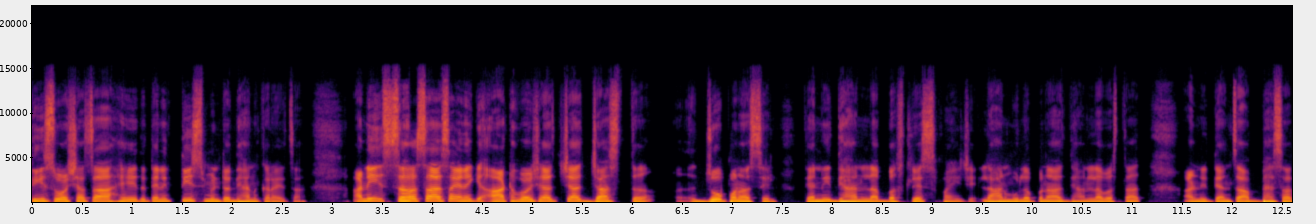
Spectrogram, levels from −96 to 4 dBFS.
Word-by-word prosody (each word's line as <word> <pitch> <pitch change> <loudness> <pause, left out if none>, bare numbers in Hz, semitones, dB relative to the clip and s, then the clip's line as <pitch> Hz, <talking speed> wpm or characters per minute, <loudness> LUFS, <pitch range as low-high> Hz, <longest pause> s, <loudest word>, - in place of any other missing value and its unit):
30 200 -1 +1
वर्षाचा 180 -1 +1
आहे, 175 +2 -1
तर - - -3
त्याने 185 +1 -1 0.2
30 240 -2 0
मिनिटं 175 -4 0
ध्यान 125 -2 +1
करायचा. 105 -4 -8 0.6
आणि 220 +3 +3
सहसा 220 +3 +4
असं 225 +1 +2
आहे 215 - +3
ना, 200 - +2
की - - 0 0.2
8 180 +3 +2
वर्षाच्या 190 +1 +1
जास्त 170 -2 0 0.7
जो 180 +6 +6
पण 180 - +5
असेल, 125 -7 0 0.3
त्यांनी 155 +3 +2
ध्यानला 140 -1 +3
बसलेच 150 +5 -2
पाहिजे. 105 -5 -7
लहान 130 +2 +2
मुलं 130 0 +1
पण 160 - 0
आज 145 -1 0
ध्यानाला 120 0 -3
बसतात 145 +6 -4 0.5
आणि 125 +1 -1
त्यांचा 125 0 0
अभ्यासात 125 +3 +2
155 Hz, 160 wpm, -22 LUFS, 125-190 Hz, 0.7 s, जो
